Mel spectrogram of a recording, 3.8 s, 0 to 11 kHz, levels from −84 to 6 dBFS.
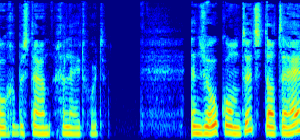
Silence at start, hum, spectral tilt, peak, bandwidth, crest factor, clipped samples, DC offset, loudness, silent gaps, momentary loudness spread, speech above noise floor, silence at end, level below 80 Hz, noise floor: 0 s; none; -5.5 dB/octave; -4 dBFS; 11 kHz; 20 dB; under 0.1%; under 0.1%; -23 LUFS; none; 17 LU; 34 dB; 0 s; -72 dBFS; -56 dBFS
